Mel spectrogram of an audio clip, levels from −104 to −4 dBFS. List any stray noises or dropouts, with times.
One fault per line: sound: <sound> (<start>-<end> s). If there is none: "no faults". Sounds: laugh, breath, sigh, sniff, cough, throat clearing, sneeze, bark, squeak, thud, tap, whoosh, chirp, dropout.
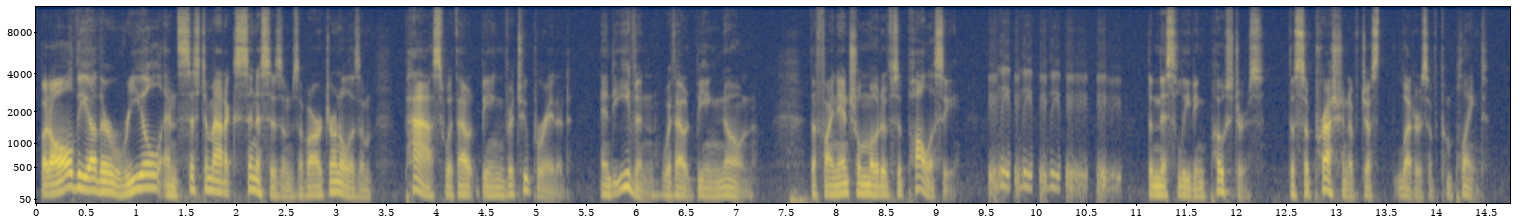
sound: laugh (9.5-10.9 s)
